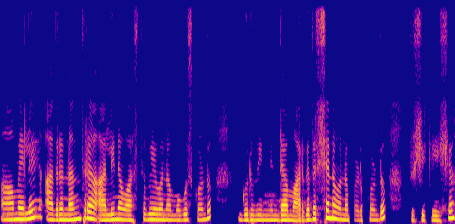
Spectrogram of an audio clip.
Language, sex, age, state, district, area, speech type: Kannada, female, 45-60, Karnataka, Chikkamagaluru, rural, spontaneous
